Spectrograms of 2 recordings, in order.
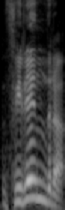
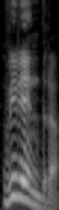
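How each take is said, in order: First: The first vowel is held long. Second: The first vowel is held short. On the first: "વી દીર્ઘ છે" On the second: "વી હ્રસ્વ છે"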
